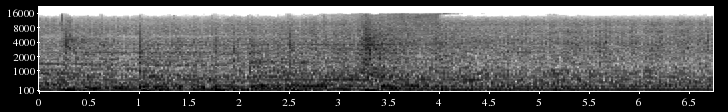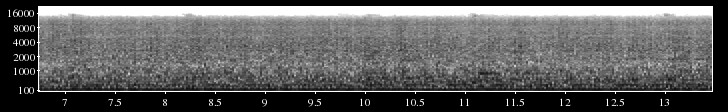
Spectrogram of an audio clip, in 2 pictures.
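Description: Water splashes and churns in a boat's wake.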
